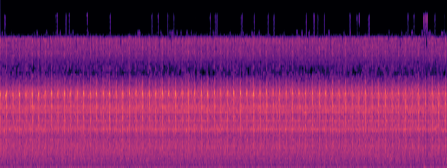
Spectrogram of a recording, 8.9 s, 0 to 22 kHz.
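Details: 1984 Toyota Land Cruiser FJ60 first run in many years: uneven, lumpy idle with loose irregular pulsing and a chuffing edge over a low drone, with an exhaust leak noted. Rough after long storage, cause unconfirmed.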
